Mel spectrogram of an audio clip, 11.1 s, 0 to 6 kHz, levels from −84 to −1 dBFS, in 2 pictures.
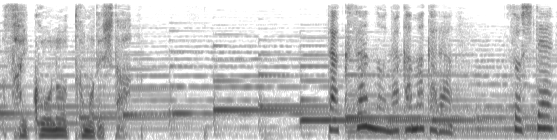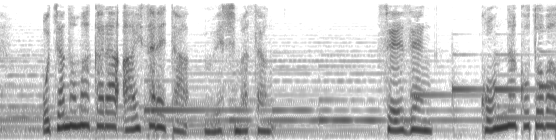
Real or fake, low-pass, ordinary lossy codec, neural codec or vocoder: real; 5.4 kHz; none; none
